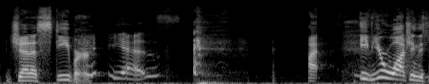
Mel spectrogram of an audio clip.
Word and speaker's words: Stoeber: I know it is spelled weird, but it's Stoeber.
